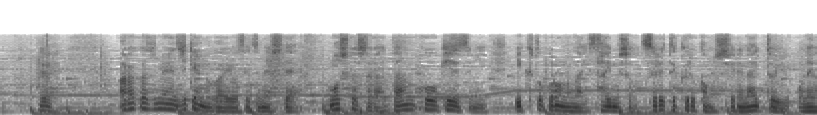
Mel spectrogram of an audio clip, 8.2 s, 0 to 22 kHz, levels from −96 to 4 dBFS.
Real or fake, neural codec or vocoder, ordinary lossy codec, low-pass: real; none; none; 7.2 kHz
